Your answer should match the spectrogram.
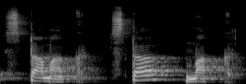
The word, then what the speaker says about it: stomach: कई स्टूडेंट्स इसे सही से प्रोनाउंस नहीं करते, इसकी सही प्रोनाउंसिएशन आपको हमेशा ध्यान रखनी चाहिए, स्टमक, स्टमक।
